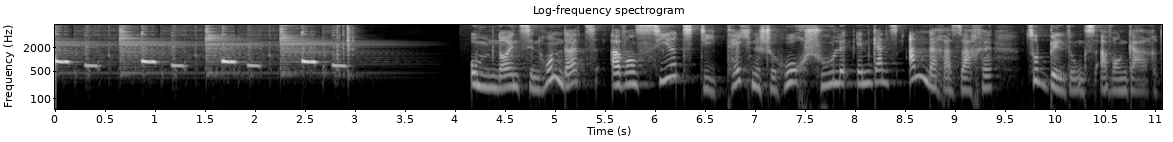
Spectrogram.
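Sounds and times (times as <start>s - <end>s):
cuckoo clock ticking: 0.0s - 3.6s
speech: 4.2s - 11.0s.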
